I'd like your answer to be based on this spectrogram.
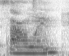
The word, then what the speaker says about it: Samhain: But for the 9th one, I could not leave out my history, which is Samhain, or as others pronounce it, Samhain.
